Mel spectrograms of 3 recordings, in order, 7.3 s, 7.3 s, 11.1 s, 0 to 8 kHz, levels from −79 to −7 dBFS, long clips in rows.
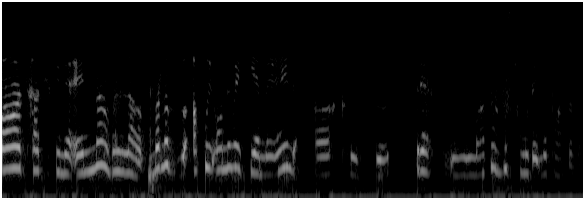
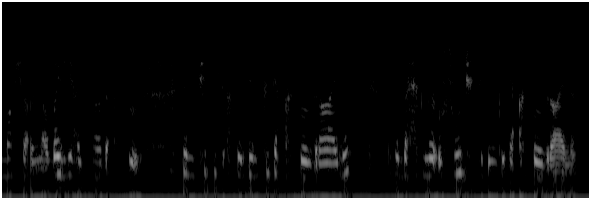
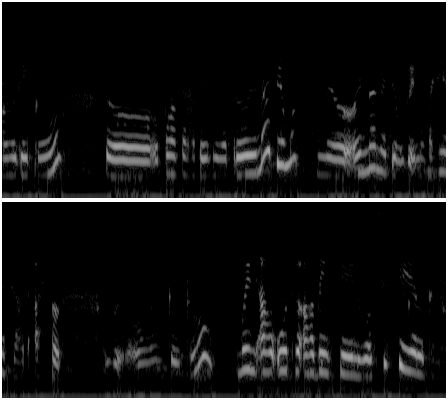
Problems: constant background noise, low volume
